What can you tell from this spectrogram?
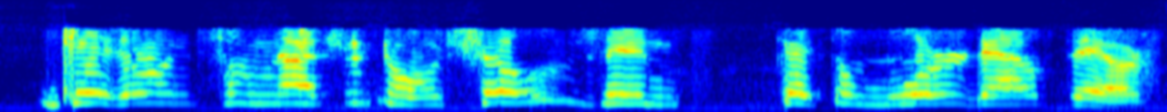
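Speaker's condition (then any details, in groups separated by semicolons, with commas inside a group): Cerebral palsy; causes shaking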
